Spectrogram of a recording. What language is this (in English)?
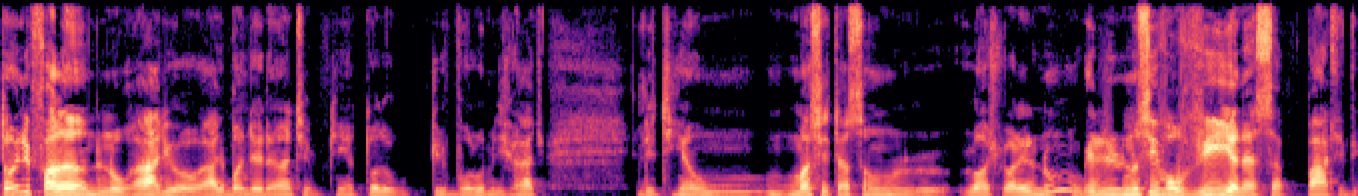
Portuguese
